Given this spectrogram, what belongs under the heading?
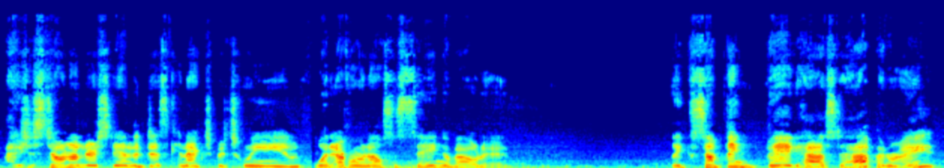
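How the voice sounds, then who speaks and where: A woman's voice: medium pitch, animated, normal speed, sharp tone, a little hiss or hum. A woman talking frankly about books in a casual vlog, often exasperated and swearing freely. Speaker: book vlogger. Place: in a truck on a hot day.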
